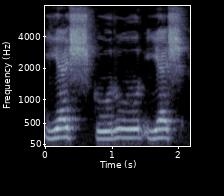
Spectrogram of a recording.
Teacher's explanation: ইয়াশ শিন জিহ্বার মাঝখানে শক্ত করে, কুরুন রুতে তিন আলিফ টেনে নুনে সাকিন দিয়ে অক্ফ করতে হবে।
